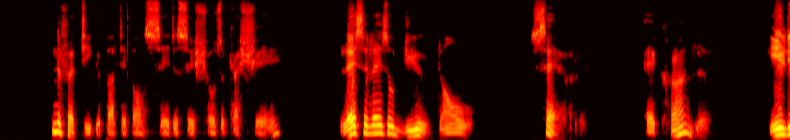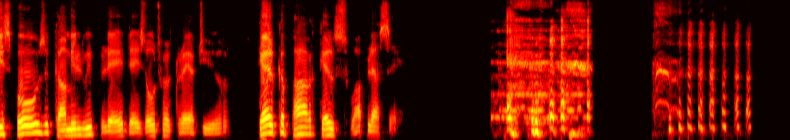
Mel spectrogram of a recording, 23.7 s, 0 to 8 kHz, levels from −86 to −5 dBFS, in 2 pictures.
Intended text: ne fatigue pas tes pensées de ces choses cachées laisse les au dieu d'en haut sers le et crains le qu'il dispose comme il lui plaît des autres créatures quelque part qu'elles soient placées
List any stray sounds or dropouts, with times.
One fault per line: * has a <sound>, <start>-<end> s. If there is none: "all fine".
* has a laugh, 19.2-20.8 s
* has a laugh, 21.6-23.2 s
